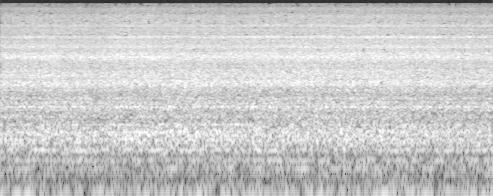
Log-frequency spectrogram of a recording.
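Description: Storm wind rushing steadily, with a fluttering low rumble as it buffets the phone's microphone.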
